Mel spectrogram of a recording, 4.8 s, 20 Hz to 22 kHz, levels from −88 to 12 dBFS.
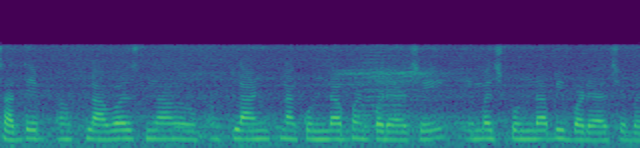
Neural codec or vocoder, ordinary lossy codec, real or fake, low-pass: none; none; real; 7.2 kHz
